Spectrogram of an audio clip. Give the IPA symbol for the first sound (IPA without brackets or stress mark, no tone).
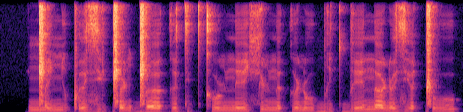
ŋ͡ǁ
